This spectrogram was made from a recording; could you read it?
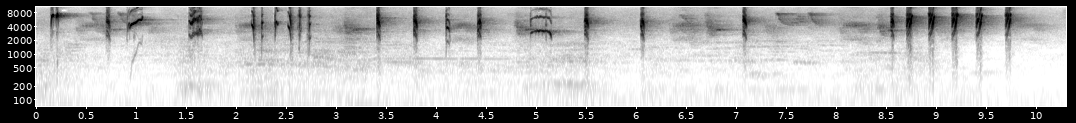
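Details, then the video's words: Sunbird (kolibri ninja) lure for trapping, with steady strings of sharp, high chips and occasional twittering phrases, ending in a fast run of evenly spaced tweets. "SUARA PIKAT BURUNG KOLIBRI NINJA"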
